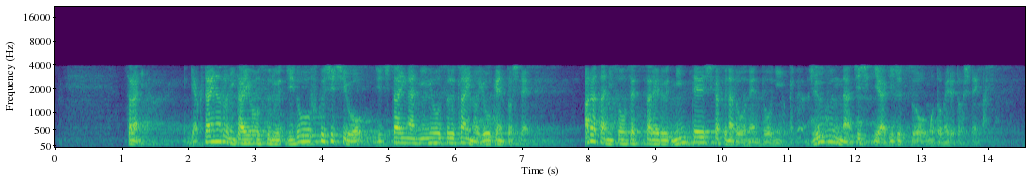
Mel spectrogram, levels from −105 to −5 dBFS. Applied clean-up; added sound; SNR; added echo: none; Cough; 18 dB; reverberation time 2.3 s.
